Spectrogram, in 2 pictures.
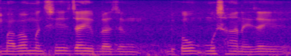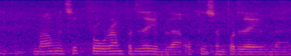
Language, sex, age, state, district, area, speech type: Bodo, male, 30-45, Assam, Chirang, rural, spontaneous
